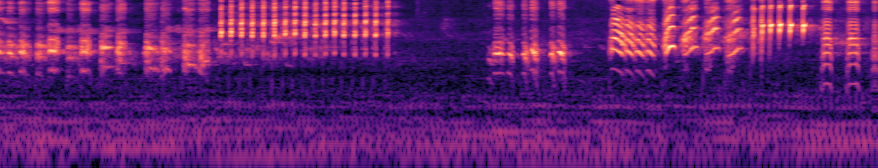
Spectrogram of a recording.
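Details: Long-tailed shrike song used as a lure to prompt reluctant shrikes into singing: bursts of harsh, buzzy, rapidly stacked notes alternating with short clear chirps, over a low steady background hum.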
